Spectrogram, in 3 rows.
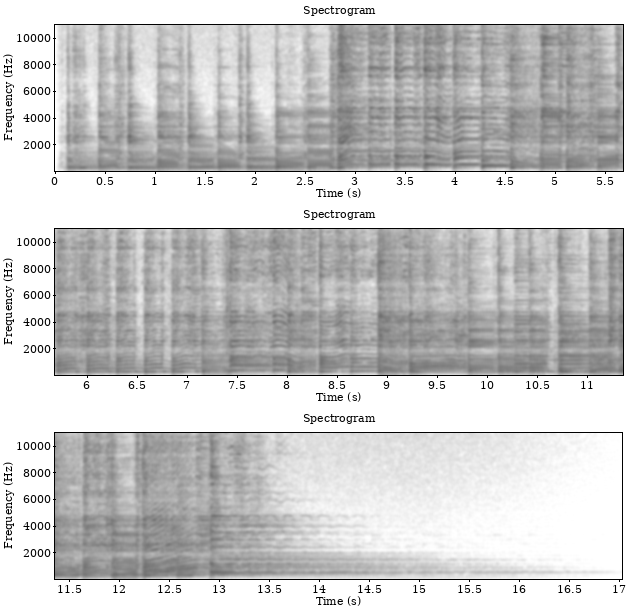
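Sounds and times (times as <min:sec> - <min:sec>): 
Delta resonator guitar: 0:00.0 - 0:17.0.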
